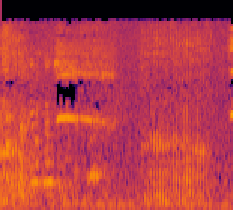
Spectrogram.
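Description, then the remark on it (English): Steady, rumbling snoring with a raspy, pulsing texture, preceded by a few faint whistling tones, from a man sleeping inside a drawer of a metal filing cabinet in a place full of rows of metal drawers. It's moderately loud, with no one talking. “I can hear a noise like snoring, too.”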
